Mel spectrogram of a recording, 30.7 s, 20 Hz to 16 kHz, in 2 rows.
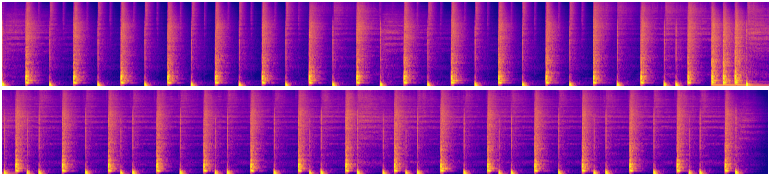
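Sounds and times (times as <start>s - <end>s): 
drums: 0.0s - 30.6s.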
